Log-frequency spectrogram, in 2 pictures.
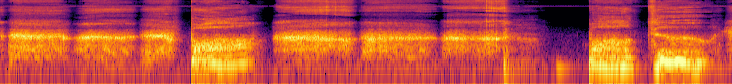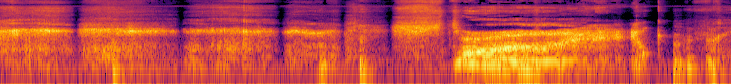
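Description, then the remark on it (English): A voice imitates the heavy, wheezy, out-of-breath panting of out-of-shape Major League Baseball umpires: loud gasps and snorting breaths in a steady run with brief pauses, ending with a few words spoken. “Them and their fat cat union with their fat old umpires sitting all fat and sassy, all out of shape, breathing all heavy.”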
